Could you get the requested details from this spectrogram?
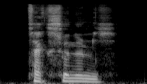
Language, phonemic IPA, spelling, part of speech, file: French, /tak.sɔ.nɔ.mi/, taxonomie, noun, LL-Q150 (fra)-taxonomie.wav
- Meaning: alternative form of taxinomie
